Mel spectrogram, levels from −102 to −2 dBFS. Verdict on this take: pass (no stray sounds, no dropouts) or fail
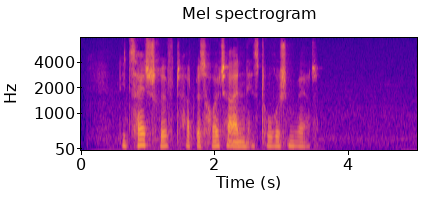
pass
